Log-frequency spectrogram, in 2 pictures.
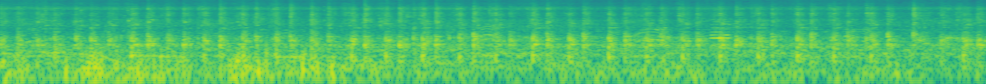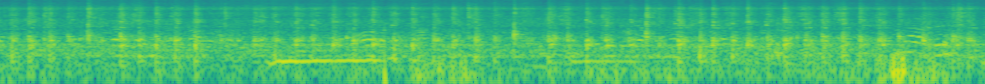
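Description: A steel ladle scraping and clanking rapidly against a wok as rice is stir-fried, over a steady hiss of sizzling and the gas burner's flame.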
